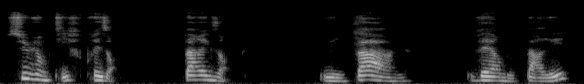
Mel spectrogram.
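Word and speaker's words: parlent: Bien que la terminaison soit ENT, elle ne se prononce pas. On dit donc il parle pour il parle, sans ajouter de son supplémentaire pour le ENT.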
